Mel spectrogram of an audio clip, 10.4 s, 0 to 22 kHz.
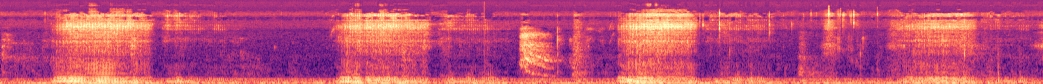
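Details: Three-month-old puppy with megaesophagus snoring in sleep after a tiring day: four regular rumbling snores about three seconds apart, roughly 20 breaths a minute.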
